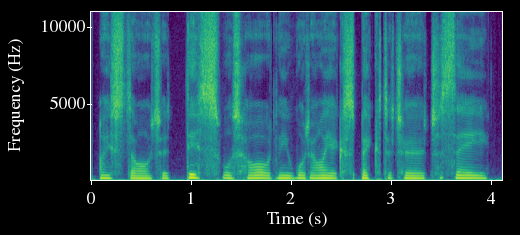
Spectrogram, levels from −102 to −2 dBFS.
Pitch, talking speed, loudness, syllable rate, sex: 170 Hz, 160 wpm, -19 LUFS, 4.1 syllables/s, female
